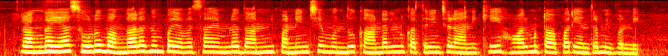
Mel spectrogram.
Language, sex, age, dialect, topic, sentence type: Telugu, female, 25-30, Telangana, agriculture, statement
